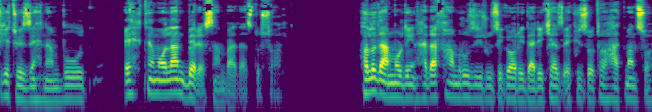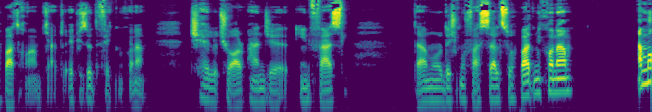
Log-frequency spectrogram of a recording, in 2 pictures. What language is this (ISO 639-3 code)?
fas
